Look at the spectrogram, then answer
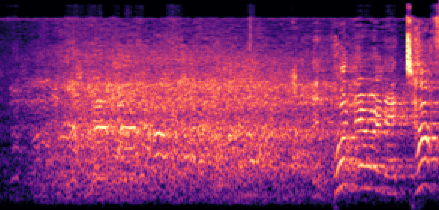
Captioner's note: audience laughs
